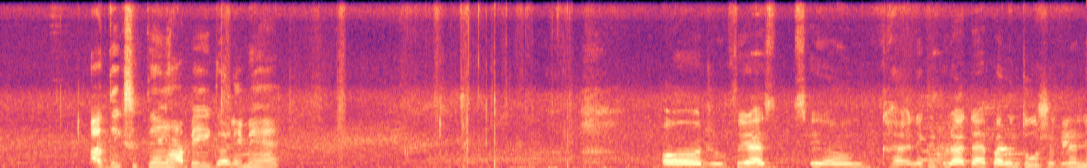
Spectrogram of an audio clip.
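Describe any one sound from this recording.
A young girl speaks close by in short bursts.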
